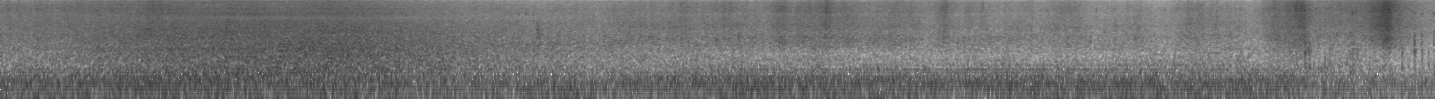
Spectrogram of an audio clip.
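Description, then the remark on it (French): Steady rush of ocean waves washing around a boat at sea, with wind buffeting the microphone throughout and occasional sharper splashes near the end; no one speaks. “Et puis le bateau, il est soumis au mouvement de la houle, des vagues.”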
